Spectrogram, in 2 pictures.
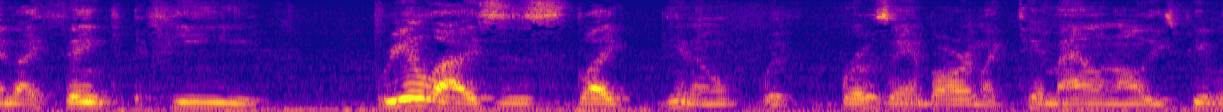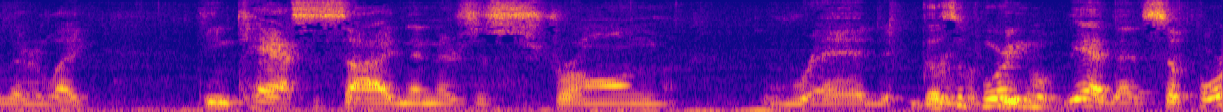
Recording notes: podcasting with comics from the back office at Mass before they perform at Laugh Your Mass Off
